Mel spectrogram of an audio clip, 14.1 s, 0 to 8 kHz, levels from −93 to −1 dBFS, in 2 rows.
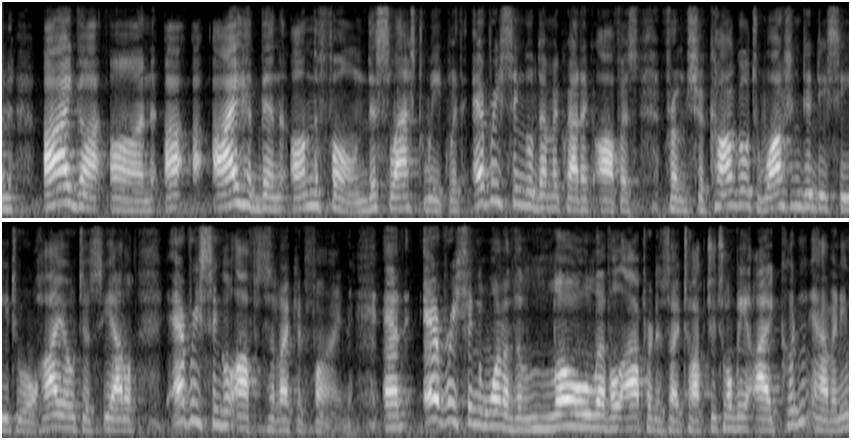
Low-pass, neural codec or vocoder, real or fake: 7.2 kHz; none; real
